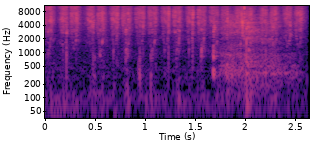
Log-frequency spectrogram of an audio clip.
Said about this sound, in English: bring the palms of the hands together and rub them together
